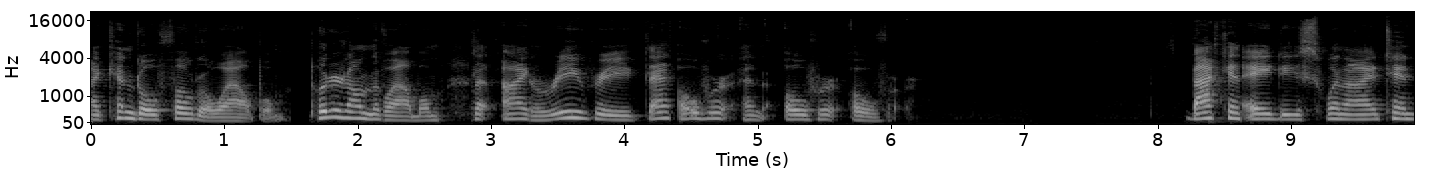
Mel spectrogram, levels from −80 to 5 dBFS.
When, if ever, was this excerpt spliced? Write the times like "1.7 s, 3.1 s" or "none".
1.6 s, 2.2 s, 2.8 s, 3.3 s, 4.4 s, 5.6 s, 8.6 s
